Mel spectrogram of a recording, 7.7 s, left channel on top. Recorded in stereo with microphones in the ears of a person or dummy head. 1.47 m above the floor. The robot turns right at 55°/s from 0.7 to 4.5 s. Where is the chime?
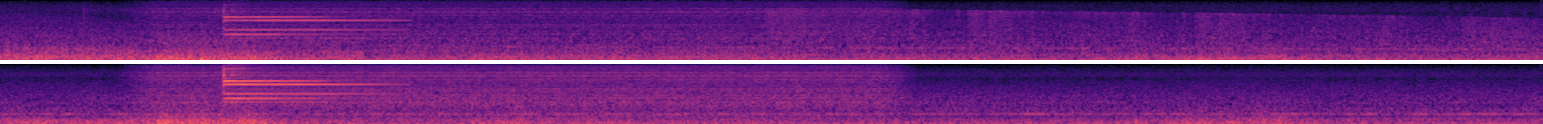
55° right; by 2.1 s straight ahead.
